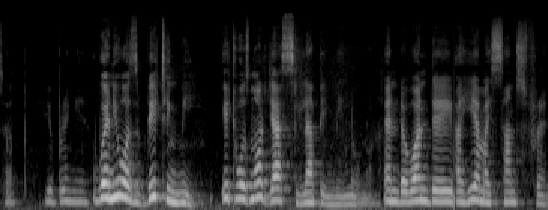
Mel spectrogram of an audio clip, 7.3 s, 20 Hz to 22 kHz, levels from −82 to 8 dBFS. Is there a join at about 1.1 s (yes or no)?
yes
